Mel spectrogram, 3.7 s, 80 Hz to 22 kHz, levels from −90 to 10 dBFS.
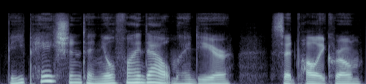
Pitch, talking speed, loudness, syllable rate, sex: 125 Hz, 165 wpm, -17 LUFS, 4.4 syllables/s, male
